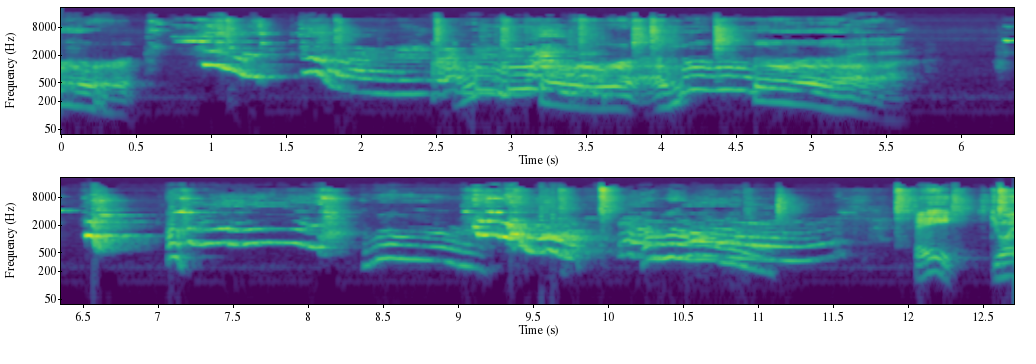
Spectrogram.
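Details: Siberian Husky, a rescue dog, excited and playing indoors, howling along with its owner in a quiet singing session; wavering, bending howls and yodel-like glides in repeated phrases with short gaps, brief sharp yips, a man's voice at times.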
